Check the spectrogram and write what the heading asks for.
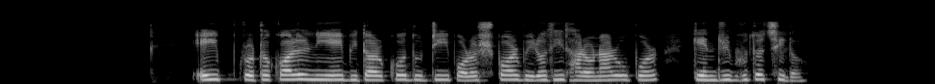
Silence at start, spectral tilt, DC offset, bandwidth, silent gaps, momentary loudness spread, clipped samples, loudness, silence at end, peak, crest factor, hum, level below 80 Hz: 1.95 s; -5 dB/octave; under 0.1%; 7.8 kHz; none; 7 LU; under 0.1%; -22 LUFS; 1.3 s; -6 dBFS; 18 dB; none; -68 dBFS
